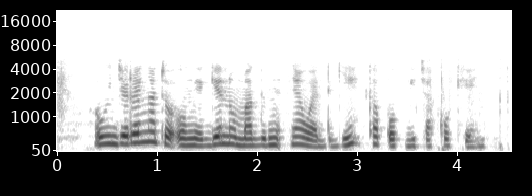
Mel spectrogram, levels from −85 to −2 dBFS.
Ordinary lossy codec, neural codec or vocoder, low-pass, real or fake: AAC, 32 kbps; none; 5.4 kHz; real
